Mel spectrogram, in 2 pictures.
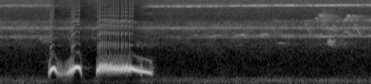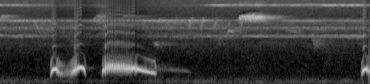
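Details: Luring call of a spotted dove meant to rouse wild doves: a quick double hoot leads into a drawn-out coo sloping down at the close. Two phrases, then the start of a third, with quiet background hum.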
